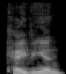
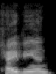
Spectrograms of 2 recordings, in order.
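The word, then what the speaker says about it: Kvaen: the swedish band i'm going to butcher this kavian it's spelled k-v-a-e-n the swedish language is absolutely terrible for a u.s english-speaking person to try to pronounce that they are so different but i i call it cavian i'm probably butchering that and the name of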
